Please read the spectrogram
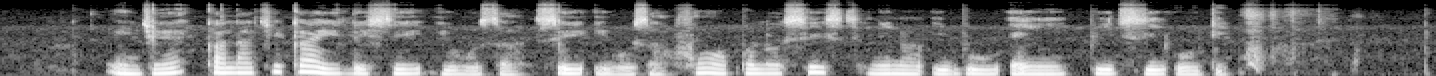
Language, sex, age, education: Yoruba, female, 15-29, tertiary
